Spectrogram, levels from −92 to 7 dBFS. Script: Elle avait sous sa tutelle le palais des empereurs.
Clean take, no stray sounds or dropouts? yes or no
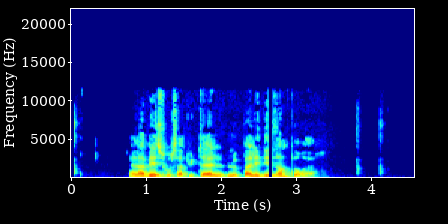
no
